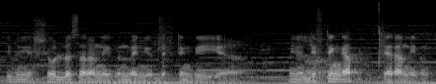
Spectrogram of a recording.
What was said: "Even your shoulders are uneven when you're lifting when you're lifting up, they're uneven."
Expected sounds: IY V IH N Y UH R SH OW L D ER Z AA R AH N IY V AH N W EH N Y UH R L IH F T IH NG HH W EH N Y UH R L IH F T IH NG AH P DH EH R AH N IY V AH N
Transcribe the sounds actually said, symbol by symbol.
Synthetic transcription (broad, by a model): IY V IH N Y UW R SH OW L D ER S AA R AH N IY V AH N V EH N Y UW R L IH F T IH NG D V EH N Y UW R L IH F T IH NG AH P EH R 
